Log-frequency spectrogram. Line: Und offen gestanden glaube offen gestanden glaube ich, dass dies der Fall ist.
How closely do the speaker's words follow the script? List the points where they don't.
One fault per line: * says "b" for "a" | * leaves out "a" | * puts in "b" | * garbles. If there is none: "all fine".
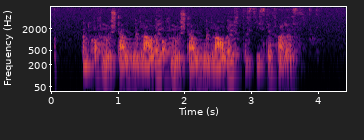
all fine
